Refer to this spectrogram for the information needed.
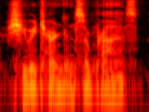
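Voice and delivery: plain reading voice

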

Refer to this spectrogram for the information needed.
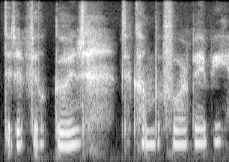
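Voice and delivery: hushed, breathy seductive whisper; intimate whisper.

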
